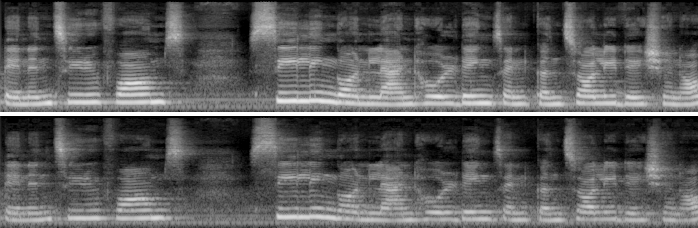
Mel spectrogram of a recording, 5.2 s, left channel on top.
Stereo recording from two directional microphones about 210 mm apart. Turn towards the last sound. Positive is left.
turn(degrees=45)  # may be behind; listen again after turning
